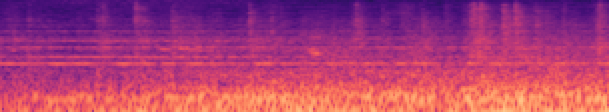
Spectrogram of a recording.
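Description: A heavy metal sliding gate pushed shut along its track: a low rolling rumble that grows louder, with metallic clattering near the end.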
